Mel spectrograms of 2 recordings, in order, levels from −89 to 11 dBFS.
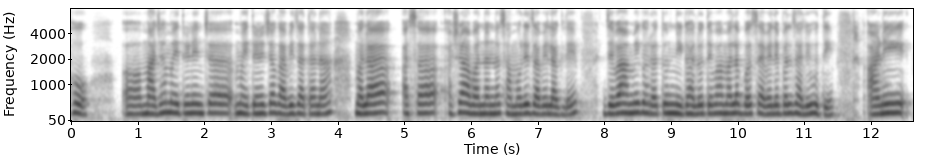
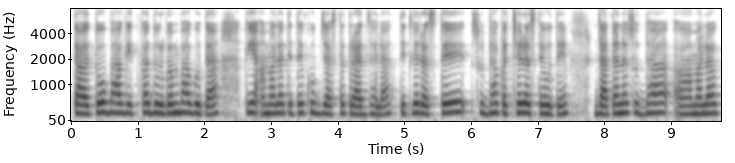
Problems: background sounds at intervals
